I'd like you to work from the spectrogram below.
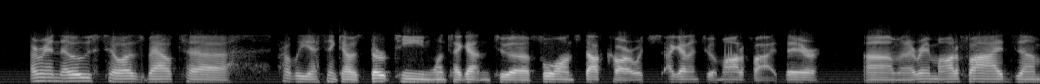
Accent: American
